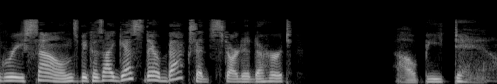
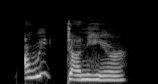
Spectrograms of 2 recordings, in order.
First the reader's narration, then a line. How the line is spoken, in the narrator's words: I snapped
